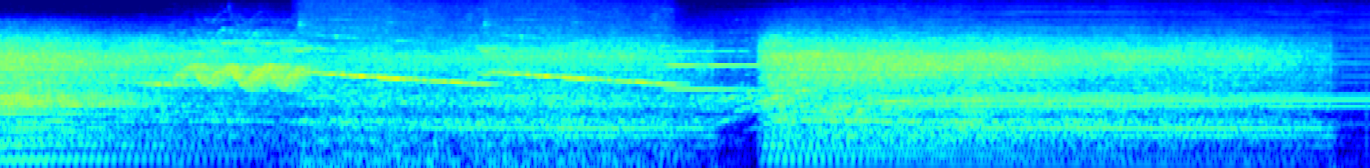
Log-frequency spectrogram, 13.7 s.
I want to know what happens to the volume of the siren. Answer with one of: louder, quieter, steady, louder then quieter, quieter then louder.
quieter.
